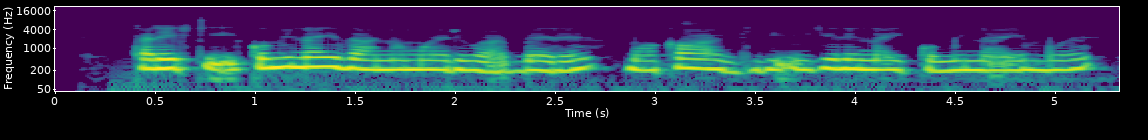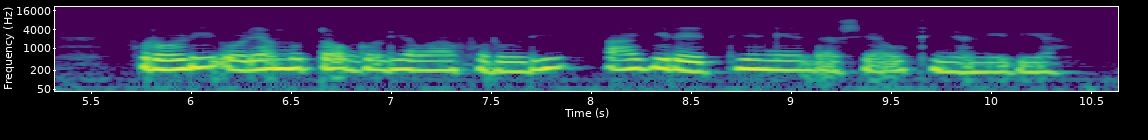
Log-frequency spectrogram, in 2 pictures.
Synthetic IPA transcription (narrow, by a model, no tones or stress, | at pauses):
taɾekiikominaiðanɔmwɛɾiwabɛɾɛmwakawaɡiɾiʔiɣeɾenaikominaemwɛ | foɾoɾiʔoɾeamotɔɡɔɾiawafoɾoɾiaɣiɾetiɛŋɛːda̰sja̰ɣo̰kiɲaneɾia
